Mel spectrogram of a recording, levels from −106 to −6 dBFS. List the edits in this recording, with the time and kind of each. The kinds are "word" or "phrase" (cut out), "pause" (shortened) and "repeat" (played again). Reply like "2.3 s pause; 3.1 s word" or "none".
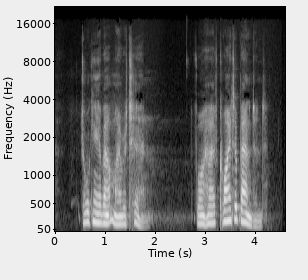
none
